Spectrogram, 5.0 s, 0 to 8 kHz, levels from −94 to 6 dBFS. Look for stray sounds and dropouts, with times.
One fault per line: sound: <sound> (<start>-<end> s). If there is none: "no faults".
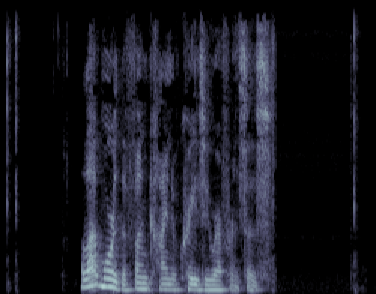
no faults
